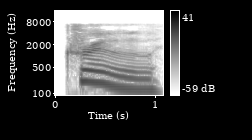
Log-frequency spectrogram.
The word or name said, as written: cru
